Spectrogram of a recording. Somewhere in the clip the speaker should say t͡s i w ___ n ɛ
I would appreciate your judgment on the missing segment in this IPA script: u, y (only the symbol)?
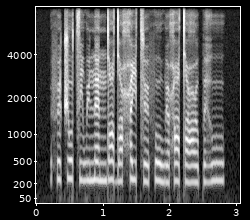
y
